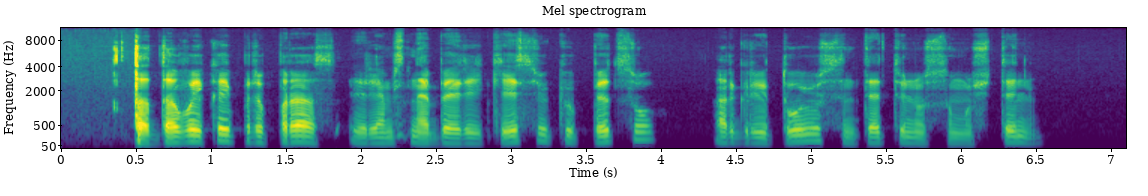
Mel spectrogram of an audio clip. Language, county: Lithuanian, Alytus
